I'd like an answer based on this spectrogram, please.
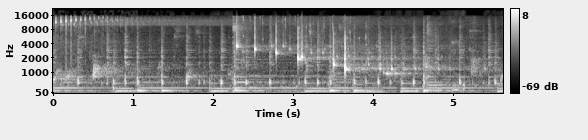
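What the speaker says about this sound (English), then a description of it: "I hear water. Do you hear it?" A bathroom tap runs somewhere nearby in a home, a light trickling, splashing water sound with drips, heard over a steady tonal hum and occasional clicks.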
